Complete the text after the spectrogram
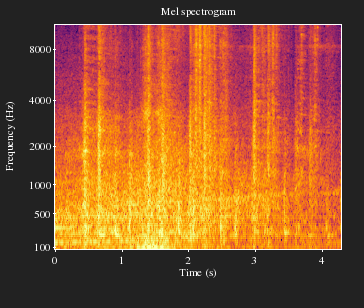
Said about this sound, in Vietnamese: Bây giờ là 8 giờ sáng và mình đang ngồi trên tàu đi vào trung tâm Sydney để làm việc.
